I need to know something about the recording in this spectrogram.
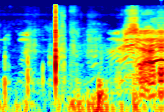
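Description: A single sharp crack of a cricket bat striking a leather ball, about a second in, with a few fainter ticks before it.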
